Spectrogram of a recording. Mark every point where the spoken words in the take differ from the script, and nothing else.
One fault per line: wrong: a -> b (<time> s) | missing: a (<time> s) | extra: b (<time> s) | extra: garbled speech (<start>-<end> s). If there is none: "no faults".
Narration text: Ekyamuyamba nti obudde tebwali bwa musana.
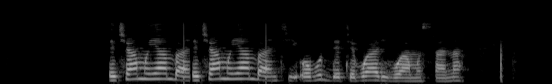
extra: ekyamuyamba (2.0 s)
